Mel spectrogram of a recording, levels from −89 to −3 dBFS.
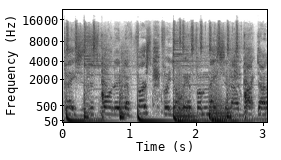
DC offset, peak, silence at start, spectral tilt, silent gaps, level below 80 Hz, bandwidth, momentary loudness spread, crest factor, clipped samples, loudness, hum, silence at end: under 0.1%; 0 dBFS; 0 s; -4 dB/octave; none; -18 dBFS; 16 kHz; 3 LU; 12 dB; under 0.1%; -13 LUFS; none; 0 s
